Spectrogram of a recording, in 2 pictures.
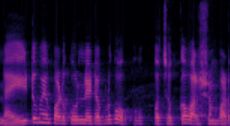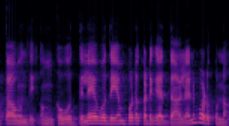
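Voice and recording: A woman talks at a fast pace in a fairly low voice, her intonation fairly even.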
